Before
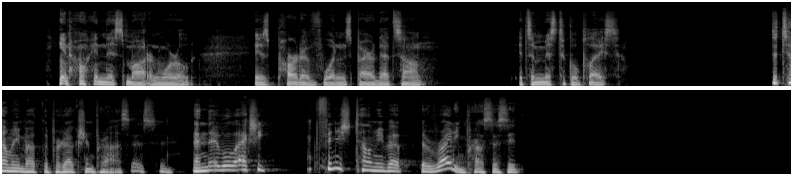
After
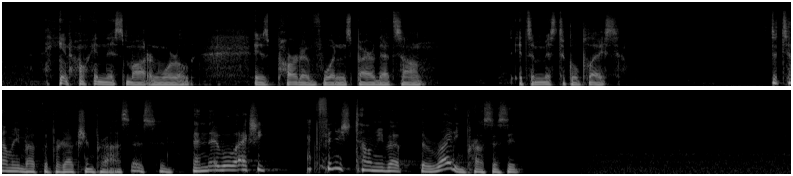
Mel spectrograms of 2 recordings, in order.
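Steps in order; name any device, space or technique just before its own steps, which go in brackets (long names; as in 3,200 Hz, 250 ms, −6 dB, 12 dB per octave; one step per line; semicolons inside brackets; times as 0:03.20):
upward and downward compression (upward compression, threshold −30 dBFS; downward compressor 4 to 1, threshold −25 dBFS, peak gain reduction 10 dB)
level −8.5 dB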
